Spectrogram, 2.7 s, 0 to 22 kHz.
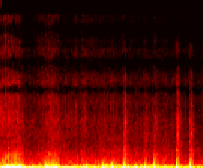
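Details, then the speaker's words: Small block Chevy V8 in race truck, first start attempt after work; loud uneven lumpy rumble, stumbling misfire for under three seconds then cuts out; owner thinks too much gas, plug wires possibly mixed up, cause not confirmed. "Fire in the hole. Hit it. I think it's got too much gas."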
